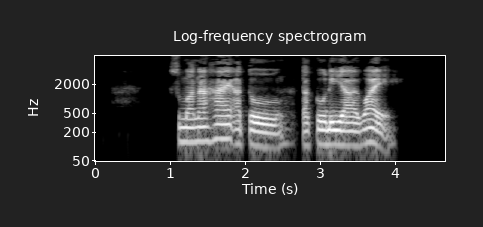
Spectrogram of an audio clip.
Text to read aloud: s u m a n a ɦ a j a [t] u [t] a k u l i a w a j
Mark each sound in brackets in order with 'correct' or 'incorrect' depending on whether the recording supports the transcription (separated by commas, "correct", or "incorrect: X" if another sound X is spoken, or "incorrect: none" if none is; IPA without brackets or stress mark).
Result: correct, correct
